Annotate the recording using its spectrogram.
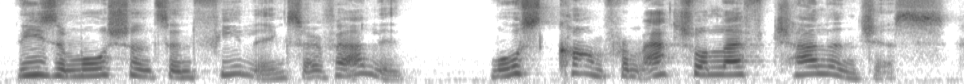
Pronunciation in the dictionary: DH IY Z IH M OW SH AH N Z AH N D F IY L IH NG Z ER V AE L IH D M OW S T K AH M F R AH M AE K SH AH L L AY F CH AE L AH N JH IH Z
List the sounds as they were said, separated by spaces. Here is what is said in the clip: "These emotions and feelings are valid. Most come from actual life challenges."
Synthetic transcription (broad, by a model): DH IY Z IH M OW SH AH N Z AH N D F IY L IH NG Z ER V AE L IH D M OW S T K AH M F R AH M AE K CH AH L L AY F CH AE L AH N JH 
